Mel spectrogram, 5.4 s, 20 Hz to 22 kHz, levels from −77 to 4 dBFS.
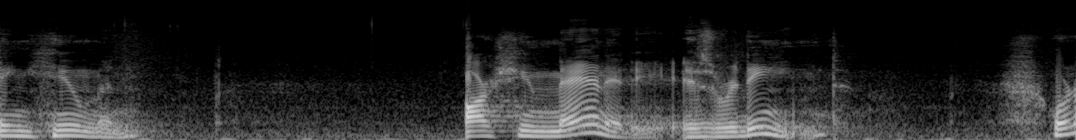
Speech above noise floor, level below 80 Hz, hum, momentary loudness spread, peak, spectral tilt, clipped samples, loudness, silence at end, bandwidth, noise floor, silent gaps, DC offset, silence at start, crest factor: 24 dB; -42 dBFS; none; 17 LU; 0 dBFS; -7.5 dB/octave; under 0.1%; -18 LUFS; 0 s; 11.5 kHz; -42 dBFS; none; under 0.1%; 0 s; 20 dB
